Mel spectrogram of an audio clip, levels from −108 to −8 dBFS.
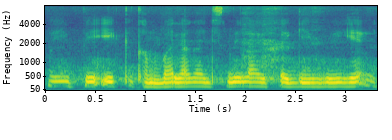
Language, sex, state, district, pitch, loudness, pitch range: Hindi, female, Uttar Pradesh, Lucknow, 145 Hz, -14 LUFS, 140-155 Hz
